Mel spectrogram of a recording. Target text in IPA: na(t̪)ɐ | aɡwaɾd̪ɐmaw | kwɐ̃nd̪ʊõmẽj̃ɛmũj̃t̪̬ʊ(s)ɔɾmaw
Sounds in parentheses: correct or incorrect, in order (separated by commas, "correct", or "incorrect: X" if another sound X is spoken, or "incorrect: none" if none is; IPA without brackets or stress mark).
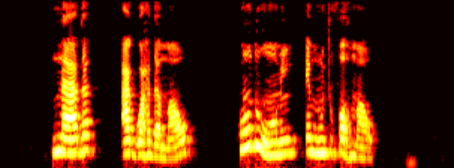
incorrect: d̪, incorrect: f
